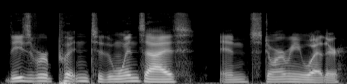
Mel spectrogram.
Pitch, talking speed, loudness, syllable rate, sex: 125 Hz, 175 wpm, -20 LUFS, 4.8 syllables/s, male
